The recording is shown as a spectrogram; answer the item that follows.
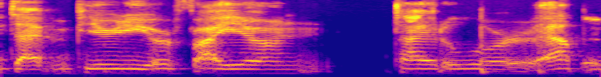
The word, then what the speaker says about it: Fyiah: You can type in Purity or Fyiah on Tidal or Apple. That is FYIAH, not spelled how you're phonetically familiar with.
